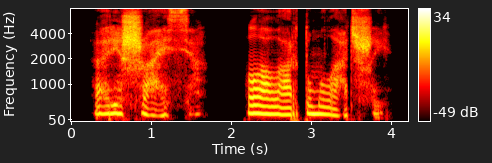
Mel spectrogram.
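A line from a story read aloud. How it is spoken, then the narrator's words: Cold hiss. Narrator (Russian): Холодно прошипел Йог-Сатходх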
